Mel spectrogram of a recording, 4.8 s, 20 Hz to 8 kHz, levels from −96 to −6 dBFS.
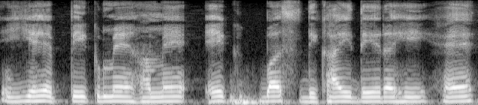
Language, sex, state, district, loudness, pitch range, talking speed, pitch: Hindi, male, Madhya Pradesh, Dhar, -14 LUFS, 125-135 Hz, 125 wpm, 130 Hz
